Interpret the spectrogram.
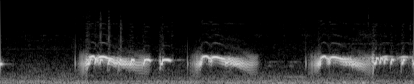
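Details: Zebra dove of a local strain, kept as a lure to get quiet zebra doves singing, gives three rolling, slightly wavering coo phrases, each about a second long, separated by short pauses.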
